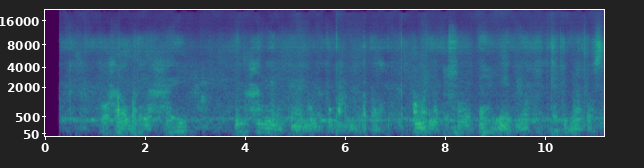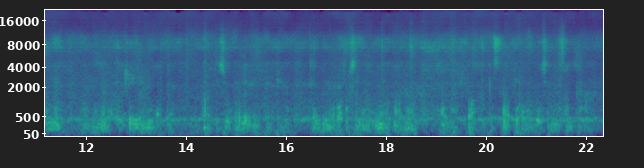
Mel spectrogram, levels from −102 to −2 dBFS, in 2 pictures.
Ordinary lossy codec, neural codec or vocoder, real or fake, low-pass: none; codec, 44.1 kHz, 2.6 kbps, DAC; fake; none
